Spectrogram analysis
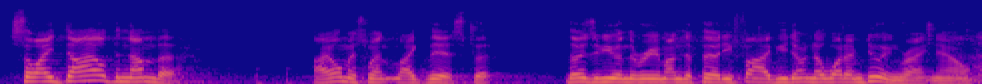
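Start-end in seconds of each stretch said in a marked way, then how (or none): none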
